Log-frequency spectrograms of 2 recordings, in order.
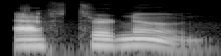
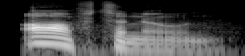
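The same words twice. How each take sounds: First: "Afternoon" with flat "a" and sounded R; American pronunciation. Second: "Afternoon" with long "ah", no R; British pronunciation. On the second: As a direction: say "Afternoon" as British "ahf-tuh-noon". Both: Shown as a demonstration. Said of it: "And American English will be".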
